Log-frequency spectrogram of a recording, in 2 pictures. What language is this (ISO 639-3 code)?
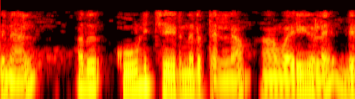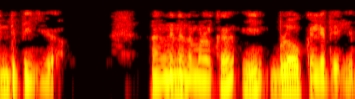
mal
